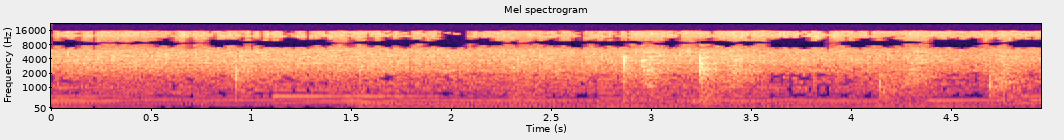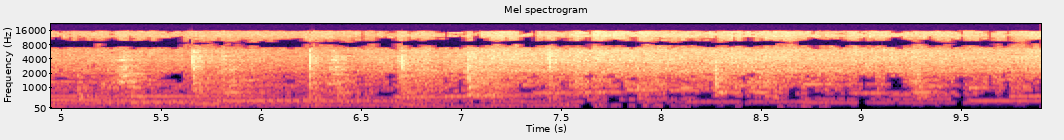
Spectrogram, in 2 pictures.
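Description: Chopped tomatoes and onions sizzling in a nonstick frying pan while being stirred with a wooden spoon. Sharp taps and scrapes of the spoon against the pan come in from about three seconds in.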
